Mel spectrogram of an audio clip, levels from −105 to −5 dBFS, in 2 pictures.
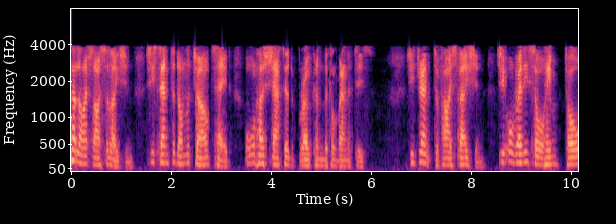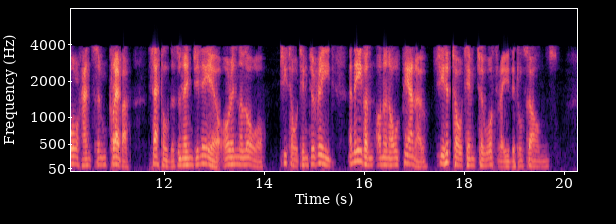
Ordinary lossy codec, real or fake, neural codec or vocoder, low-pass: AAC, 16 kbps; fake; codec, 24 kHz, 3 kbps, HILCodec; 7.2 kHz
